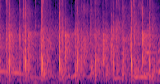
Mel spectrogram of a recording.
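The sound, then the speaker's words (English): A brief round of applause: a steady patter of sharp, crisp hand claps at an uneven, quick rhythm, with faint voices murmuring underneath. “Big round of applause,”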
